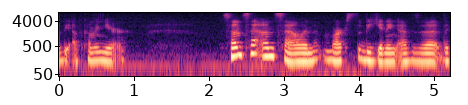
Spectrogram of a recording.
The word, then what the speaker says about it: Samhain: And it says up top, a Gaelic word pronounced Samhain, which translates to summer's end.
